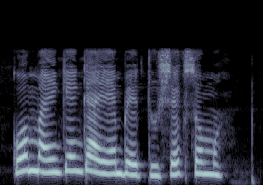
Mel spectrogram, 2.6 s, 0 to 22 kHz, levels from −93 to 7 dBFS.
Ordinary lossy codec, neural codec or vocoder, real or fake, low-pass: none; none; real; 7.2 kHz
